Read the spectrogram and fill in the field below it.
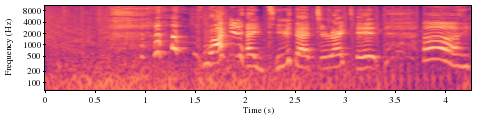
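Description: A young woman talks excitedly into a close microphone.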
